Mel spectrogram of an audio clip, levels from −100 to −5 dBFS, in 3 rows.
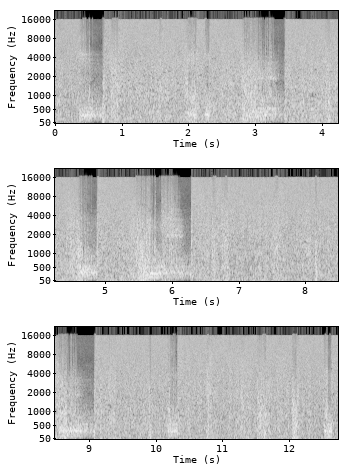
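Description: The whole clip has samples built from the wrong bytes: misassembled sample bytes turn the fast-moving low bits into the bulk of each value, giving loud, harsh broadband noise throughout.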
